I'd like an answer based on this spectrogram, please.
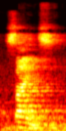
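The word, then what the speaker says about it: science: तो ये एस के बाद में तुरंत बाद में सी आ रहा है और ये सी क्या रहेगा हमारा साइलेंट रहेगा साइंस इसमें सी का कहीं भी कोई ध्वनि नहीं आएगी तो ये बात हमने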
